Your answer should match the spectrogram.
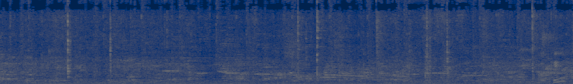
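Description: Indistinct voices and background music in a restaurant, with a few short clinks of cutlery on a plate.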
